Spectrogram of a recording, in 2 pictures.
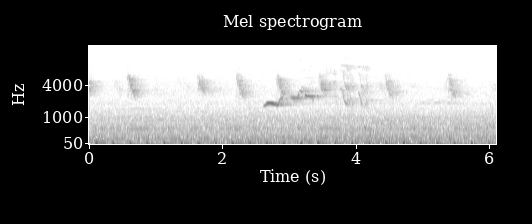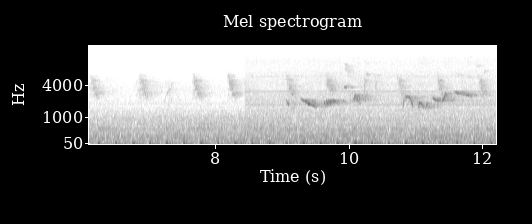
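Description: Faint birdsong: one bird repeats a short high chirp about one and a half times a second, while another sings a warbling phrase of rising and falling notes twice, once early and once near the end.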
